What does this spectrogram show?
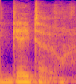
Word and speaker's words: Gato: Apparently I've been mispronouncing this from what I've read, even though gato is how you pronounce the Spanish word for cat. When used to refer to a submarine, it's apparently gato.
